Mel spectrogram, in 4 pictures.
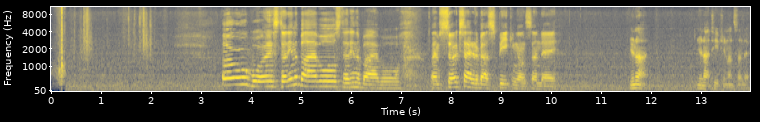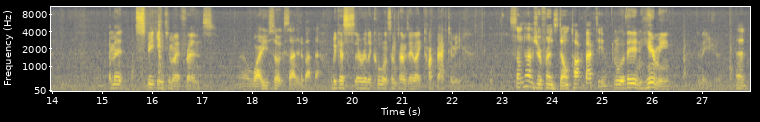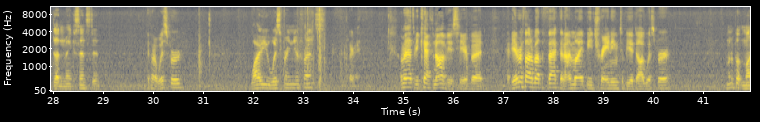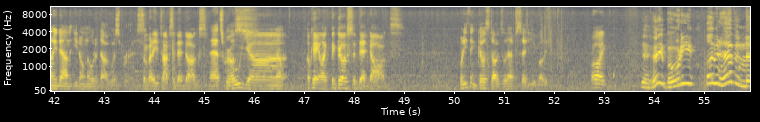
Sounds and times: Speech: 3.4s - 7.0s, 7.6s - 10.2s, 12.9s - 14.0s, 15.1s - 22.3s, 23.2s - 29.0s, 29.9s - 30.6s, 32.0s - 34.2s, 34.9s - 40.4s, 41.4s - 49.0s, 50.1s - 52.0s, 52.7s - 53.1s, 53.8s - 55.9s.

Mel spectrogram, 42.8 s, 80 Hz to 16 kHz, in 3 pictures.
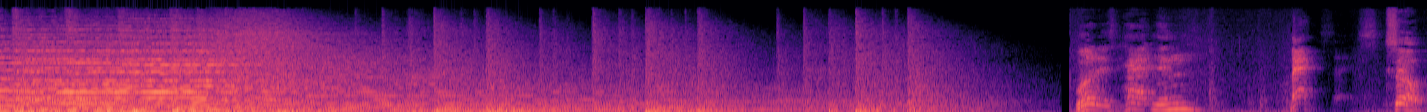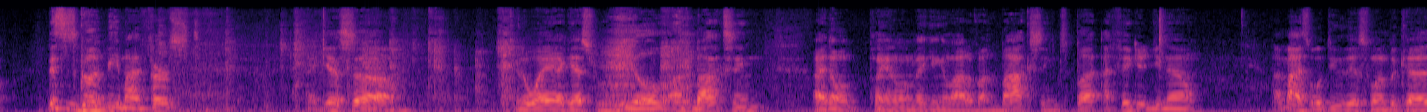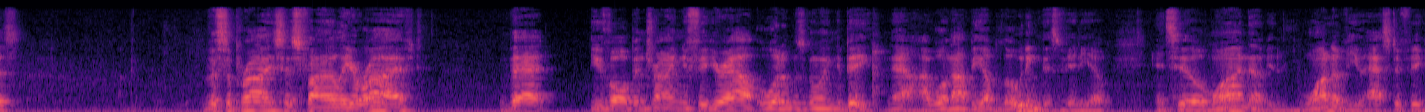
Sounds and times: Speech: 10.7s - 12.1s, 12.9s - 16.3s, 17.3s - 18.4s, 19.3s - 26.3s, 27.0s - 28.8s, 30.6s - 32.8s, 33.6s - 42.7s.

